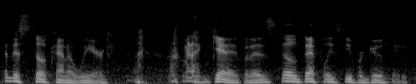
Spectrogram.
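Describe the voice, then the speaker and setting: Male game streamer, low register, playful and informal, reads story text aloud over prominent music. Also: lively intonation, fast. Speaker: gaming streamer. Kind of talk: live playthrough, reading dialogue aloud with casual reactions.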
